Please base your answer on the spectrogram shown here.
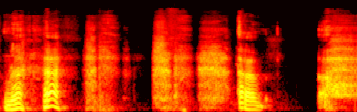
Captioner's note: laughs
